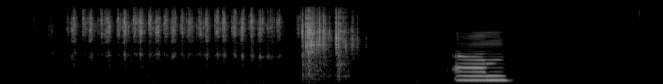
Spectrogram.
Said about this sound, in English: All right. So a total of 12 dice. Oh. Go ahead and roll them and tell me how many successes you have in sets of 10.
